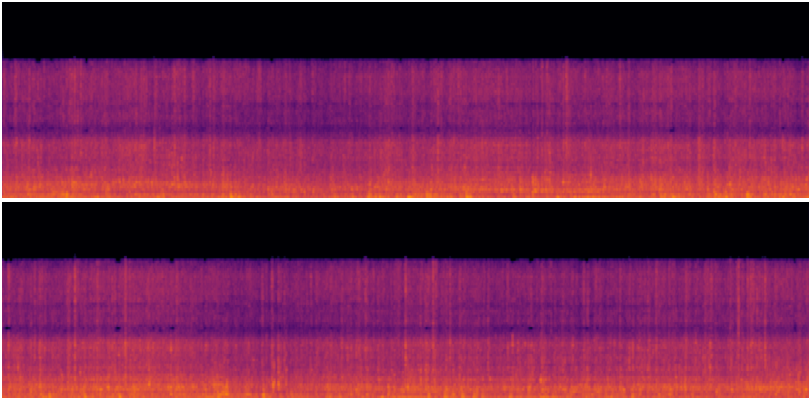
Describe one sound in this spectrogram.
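Fishermen haul a wet fishing net into a wooden boat.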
